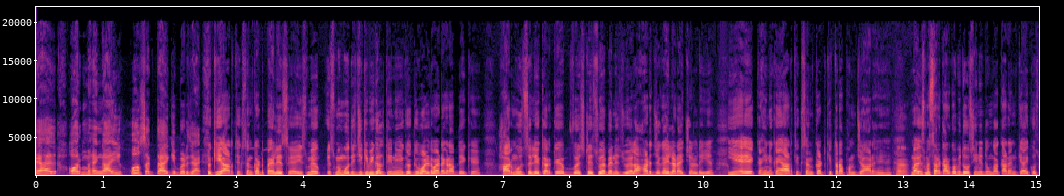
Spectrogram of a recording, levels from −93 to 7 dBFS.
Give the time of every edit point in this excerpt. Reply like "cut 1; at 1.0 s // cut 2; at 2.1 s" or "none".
cut 1; at 2.5 s // cut 2; at 10.3 s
